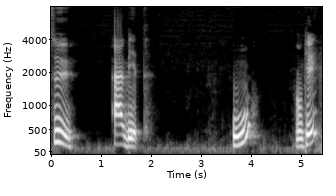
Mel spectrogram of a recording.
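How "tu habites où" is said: spaced words, "où" rising at the end; slow build to an upturned "où"; rising intonation. Shown as a demonstration. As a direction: pause between words, then lift "où". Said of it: "if I'm doing rising intonation".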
